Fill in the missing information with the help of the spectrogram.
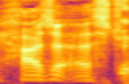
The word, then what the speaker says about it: Haja Estri: And even like the arc of him discovering that there's hope in the galaxy, where like you have Kamal's, I'm mispronouncing the name. – Estri, Haja Estri.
